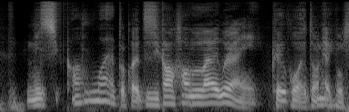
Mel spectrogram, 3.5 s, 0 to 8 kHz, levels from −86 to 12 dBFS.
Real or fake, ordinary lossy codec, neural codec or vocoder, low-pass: fake; none; codec, 16 kHz, 0.5 kbps, FreqCodec, larger model; none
